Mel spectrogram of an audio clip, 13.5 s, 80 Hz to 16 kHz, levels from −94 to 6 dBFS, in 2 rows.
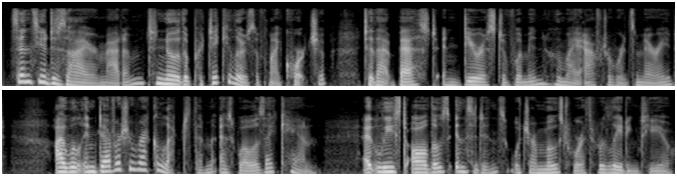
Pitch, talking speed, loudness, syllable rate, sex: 155 Hz, 200 wpm, -22 LUFS, 5.8 syllables/s, female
